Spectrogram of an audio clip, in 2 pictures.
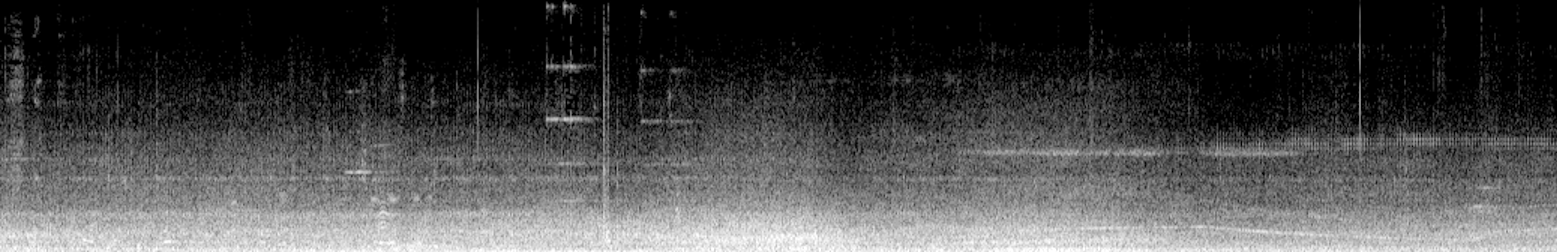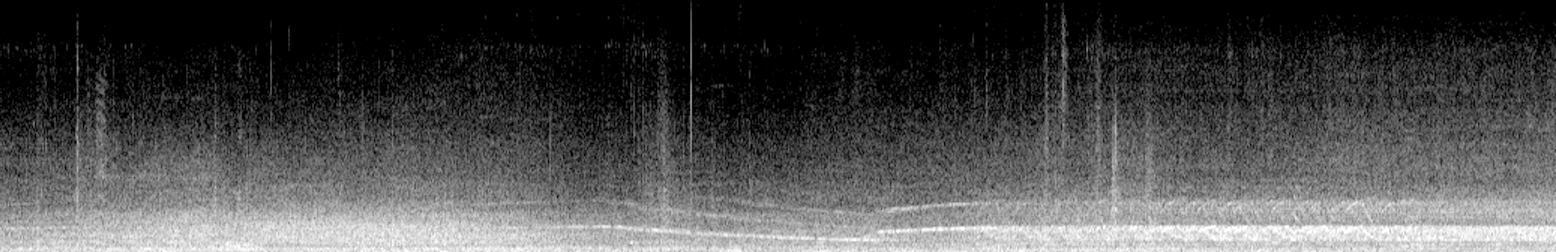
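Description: Emergency vehicle siren over steady town-centre traffic noise: slow wailing sweeps that rise and fall, heard twice, then from about twenty-five seconds in a continuous fast warble that carries on to the end.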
